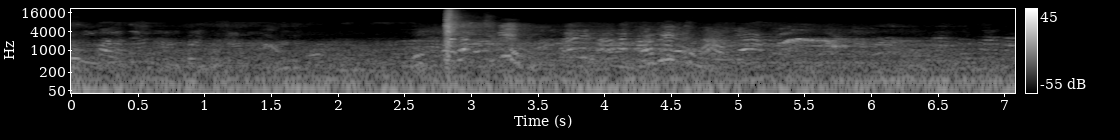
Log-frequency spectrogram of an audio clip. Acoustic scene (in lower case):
park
